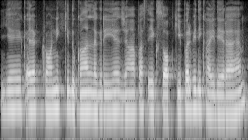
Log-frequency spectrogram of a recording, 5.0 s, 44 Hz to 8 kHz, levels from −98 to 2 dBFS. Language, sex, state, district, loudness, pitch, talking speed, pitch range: Hindi, male, Maharashtra, Chandrapur, -17 LUFS, 130 Hz, 215 wpm, 125-135 Hz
